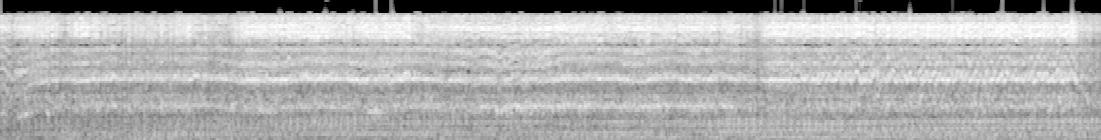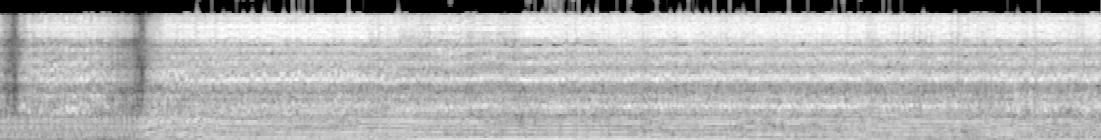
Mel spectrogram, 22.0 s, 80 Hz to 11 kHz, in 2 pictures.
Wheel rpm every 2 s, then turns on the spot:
210, 220, 220, 220, 190, 110, 170, 220, 230, 230, 230.
none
